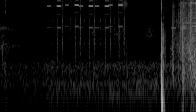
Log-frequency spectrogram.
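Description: An electronic device beeps rapidly.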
